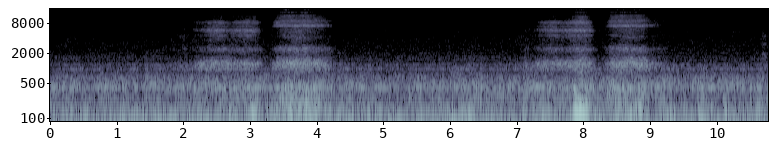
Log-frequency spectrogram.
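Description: Soft, rhythmic snoring: two breathy, rattling breath pairs about five seconds apart over faint room noise, ordinary sleep breathing.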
